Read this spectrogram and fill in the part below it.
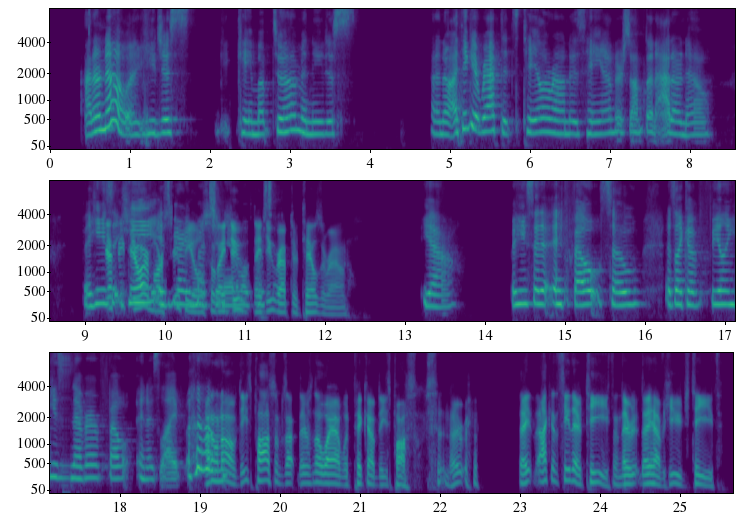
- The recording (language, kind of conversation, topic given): English, unstructured, What are some fun activities to do with pets?
- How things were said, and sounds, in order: tapping; giggle; laughing while speaking: "possums"; chuckle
